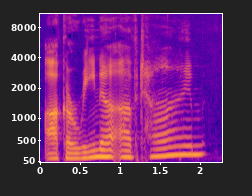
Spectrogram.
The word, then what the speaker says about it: Ocarina of Time: The Ocarina of Time? – You said it right.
